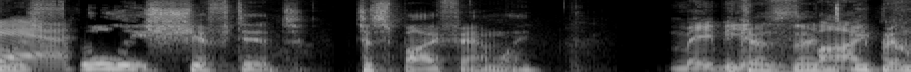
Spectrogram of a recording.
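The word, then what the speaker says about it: Spy × Family: And then now that it's an anime, he's like, no, it's Spy Family. You don't pronounce it.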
